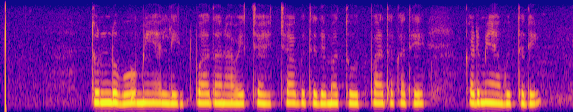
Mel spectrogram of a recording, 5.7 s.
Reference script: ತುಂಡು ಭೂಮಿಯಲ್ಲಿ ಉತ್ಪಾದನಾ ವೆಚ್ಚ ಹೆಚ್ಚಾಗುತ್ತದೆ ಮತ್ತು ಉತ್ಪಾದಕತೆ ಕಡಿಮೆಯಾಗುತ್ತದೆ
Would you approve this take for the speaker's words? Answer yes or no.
yes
